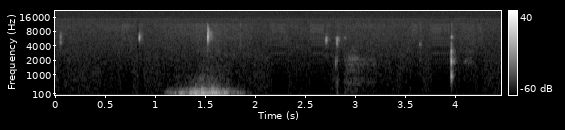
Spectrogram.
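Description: Near silence with a few faint clicks, and a soft low sound of about half a second about one and a half seconds in.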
